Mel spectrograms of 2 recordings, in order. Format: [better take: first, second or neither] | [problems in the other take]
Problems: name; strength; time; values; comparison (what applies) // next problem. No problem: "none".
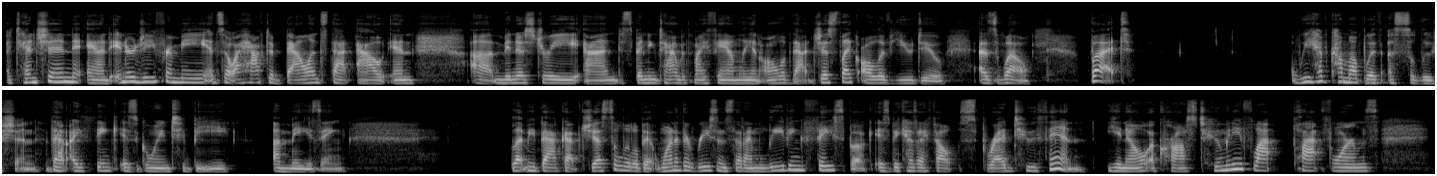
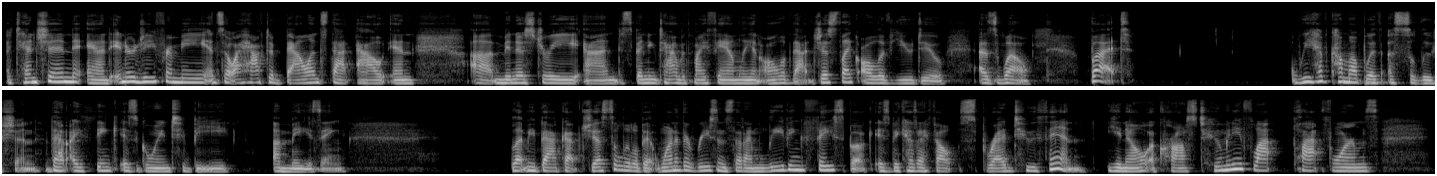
second | thin; very slightly; fading below 250 Hz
